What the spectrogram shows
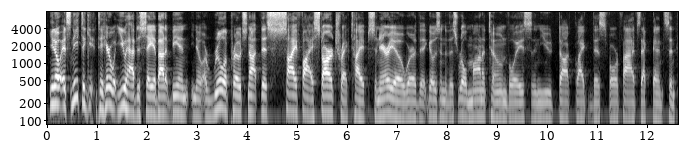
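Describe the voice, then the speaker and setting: Male host, casual animated chat, laughs easily, mid-pitched voice. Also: moderate pace, hardly any pauses, clear, resonant tone. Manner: animated, laughing, acts out impressions.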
